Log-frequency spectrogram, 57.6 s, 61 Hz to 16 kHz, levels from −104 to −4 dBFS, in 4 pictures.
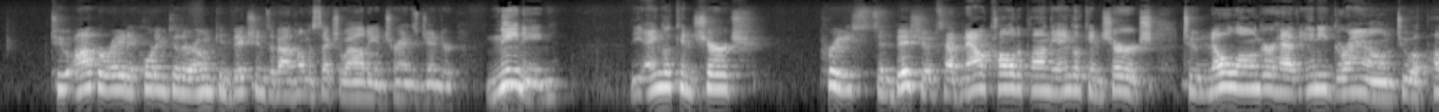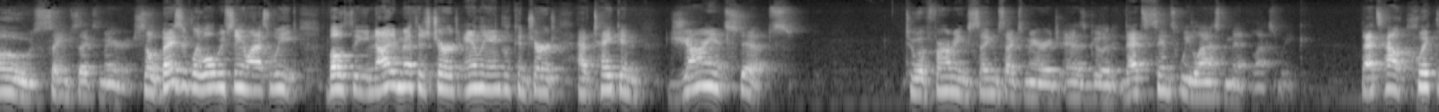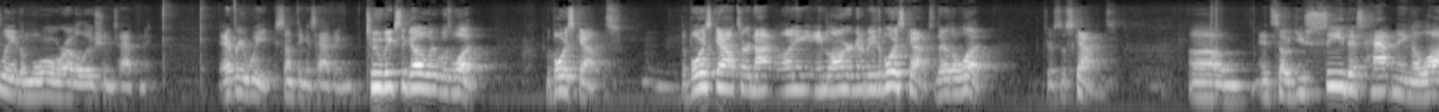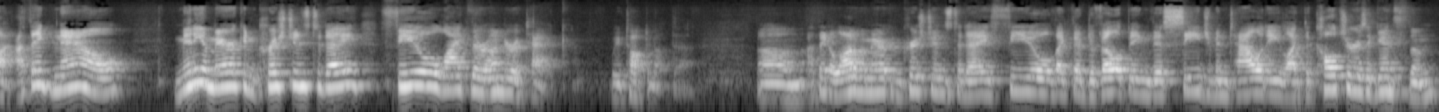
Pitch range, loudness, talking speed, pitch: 165-220 Hz, -26 LUFS, 165 wpm, 190 Hz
